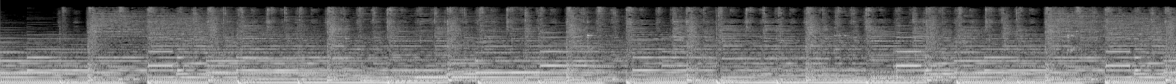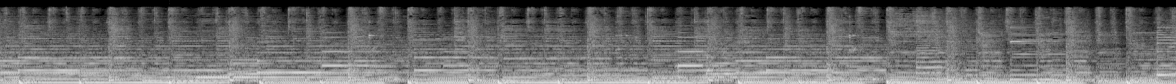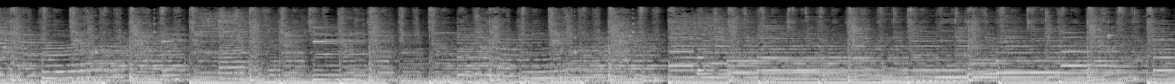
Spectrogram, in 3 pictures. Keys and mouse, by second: 0.4 g, 2.9 middle click, 3.7 right click, 4.5 alt+z, 4.8 g, 6.0 middle click, 7.1 right click, 7.8 g, 8.6 middle click, 10.1 ctrl+l, 10.8 alt+z, 11.3 s, 12.3 alt+z, 13.5 z, 14.4 g, 15.6-16.6 middle drag, 17.0 KP_7, 18.1 alt+z, 19.1 shift+middle click, 19.6 g, 21.0 r, 21.8 shift+d, 22.6 r, 23.4 g, 25.1 shift+d, 26.1 r, 27.1 g, 27.6 alt+z, 27.8 middle click, 29.7 Tab, 29.8 middle drag, 30.6-31.3 middle drag, 31.4 KP_3, 32.1 Tab, 32.7 g, 33.4 middle click, 34.1 Tab, 34.4 Tab, 34.8 right click.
